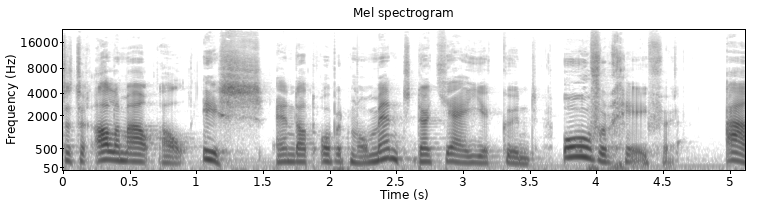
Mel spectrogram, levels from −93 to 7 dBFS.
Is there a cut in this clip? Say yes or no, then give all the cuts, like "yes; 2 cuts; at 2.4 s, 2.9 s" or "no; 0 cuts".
yes; 1 cut; at 3.7 s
